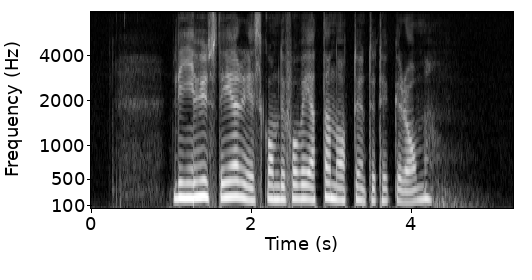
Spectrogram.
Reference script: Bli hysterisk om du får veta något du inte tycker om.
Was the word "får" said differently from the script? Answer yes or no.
no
